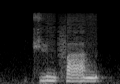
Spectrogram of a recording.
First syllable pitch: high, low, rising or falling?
high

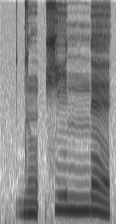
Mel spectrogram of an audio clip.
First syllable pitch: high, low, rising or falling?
low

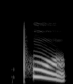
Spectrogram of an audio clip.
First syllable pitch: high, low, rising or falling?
falling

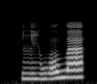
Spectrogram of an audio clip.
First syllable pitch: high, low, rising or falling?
low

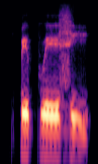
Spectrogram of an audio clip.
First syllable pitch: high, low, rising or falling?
low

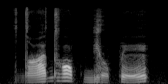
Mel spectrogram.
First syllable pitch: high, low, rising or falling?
rising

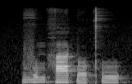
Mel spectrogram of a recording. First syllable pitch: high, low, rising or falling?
high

